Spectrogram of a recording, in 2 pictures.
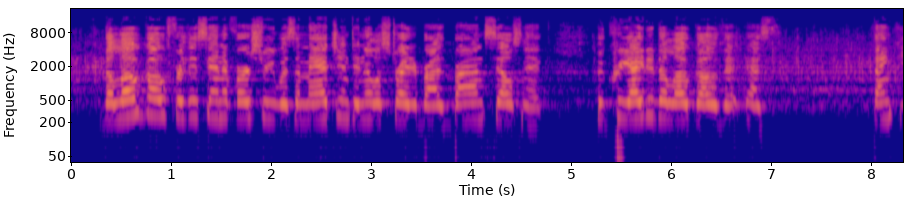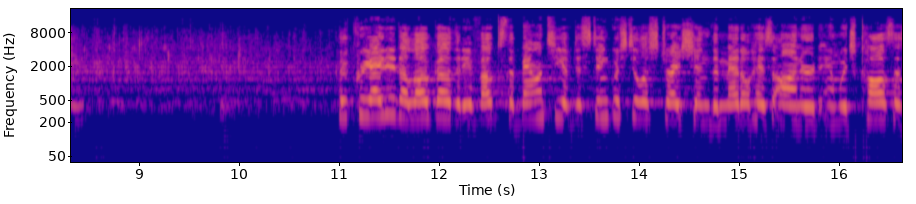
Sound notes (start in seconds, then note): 6.0 applause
